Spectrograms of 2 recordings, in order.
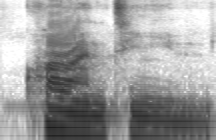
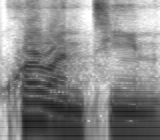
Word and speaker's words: quarantine: Interestingly, in West Africa, before coronavirus struck, most people pronounce the word quarantine, quarantine. But the correct pronunciation, as we now see, and even as we have learned around this time, is quarantine, not quarantine.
